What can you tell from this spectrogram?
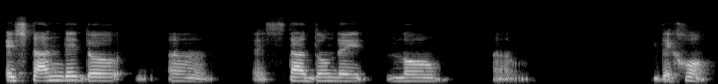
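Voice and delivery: "Está donde lo dejó" drawn out slowly, word by word; despacio, palabra por palabra; slow careful Spanish. Shown as a demonstration. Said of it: "But I'd say".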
